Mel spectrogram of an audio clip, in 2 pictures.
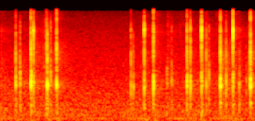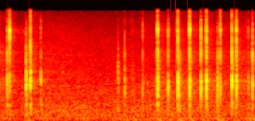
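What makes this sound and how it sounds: Long acrylic nails tap and scratch a cardboard marker box held open with markers inside. Bursts of sharp, dry, bright clicks arrive in quick clusters, with a brief pause between them. Each click dies away almost instantly.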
